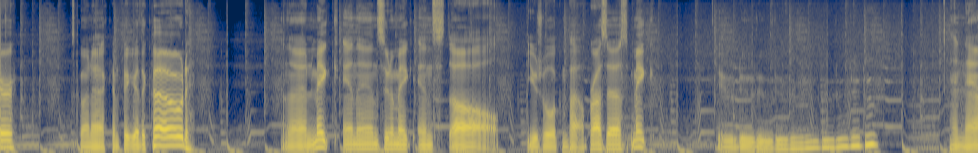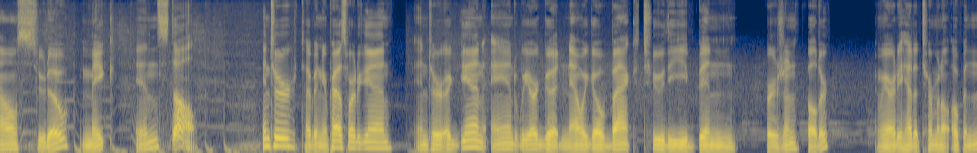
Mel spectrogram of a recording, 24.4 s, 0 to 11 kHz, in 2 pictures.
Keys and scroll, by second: 2.1 typing, 4.8 alt+Tab, 7.3 typing, 8.5 typing, 11.1 Return, 11.2 alt+Tab, 12.4 s, 13.5-15.0 typing, 15.4 Return, 17.2 Return, 23.2 alt+Tab.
